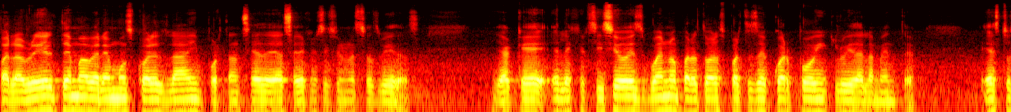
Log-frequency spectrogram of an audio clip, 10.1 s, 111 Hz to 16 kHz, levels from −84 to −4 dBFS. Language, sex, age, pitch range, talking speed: Spanish, male, 20-39, 95-105 Hz, 185 wpm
